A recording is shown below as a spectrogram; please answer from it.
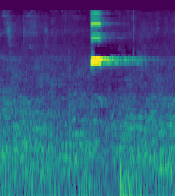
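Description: One short, piercing referee's whistle blast about a second in, dying away briefly in the gym's echo, over low crowd chatter.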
